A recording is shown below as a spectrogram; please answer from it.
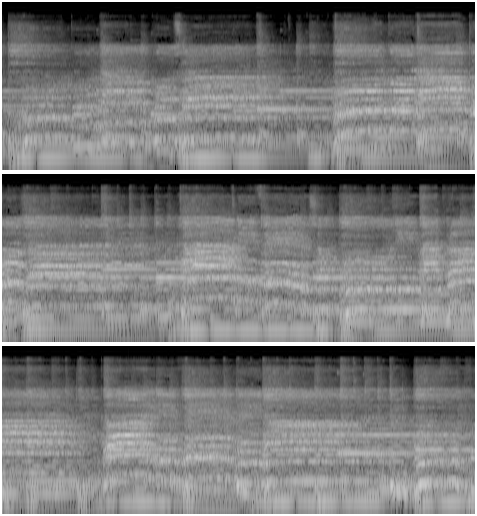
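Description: Live Nepali Christian worship song: women and a man singing together into microphones over acoustic guitar and drums. The music steps up in loudness about seven seconds in and again near the end.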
